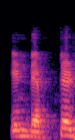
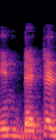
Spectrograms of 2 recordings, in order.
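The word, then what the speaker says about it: indebted: इंडेप्टेड लोग बोलते हैं, इंडेटेड बोला जाता है।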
